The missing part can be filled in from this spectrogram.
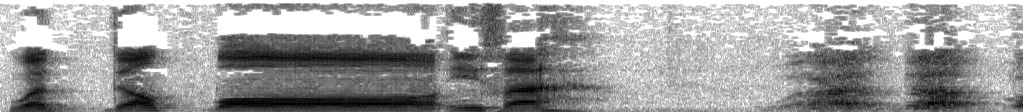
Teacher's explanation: Langsung ke huruf to, ya. Ta-nya hilang. Sifat tarkiknya hilang, sifat hamasnya hilang. · Term: idgham kamil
